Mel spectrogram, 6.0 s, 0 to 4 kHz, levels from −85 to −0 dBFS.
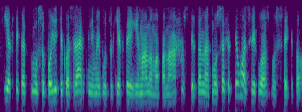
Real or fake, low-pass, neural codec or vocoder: fake; 3.6 kHz; codec, 16 kHz, 8 kbps, FunCodec, trained on Chinese and English, 25 frames a second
